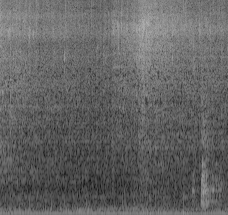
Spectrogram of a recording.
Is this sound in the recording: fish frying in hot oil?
yes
